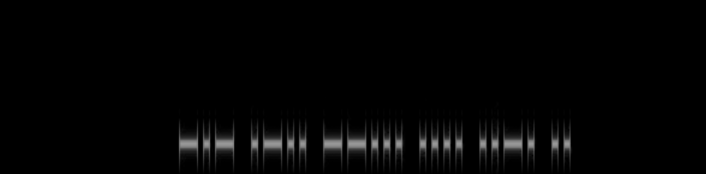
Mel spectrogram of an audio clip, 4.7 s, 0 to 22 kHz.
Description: Morse code, heard as a keyed tone, about 31 wpm, 700 Hz. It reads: KL7HFI
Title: K1USN SST QSO Practice - 30wpm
